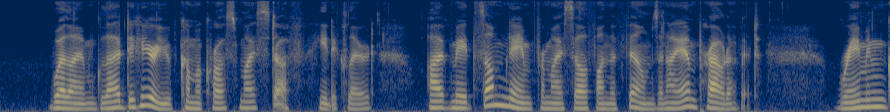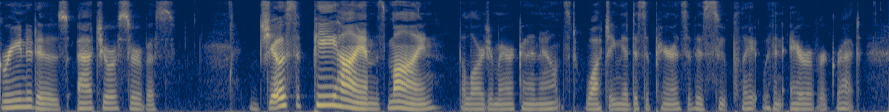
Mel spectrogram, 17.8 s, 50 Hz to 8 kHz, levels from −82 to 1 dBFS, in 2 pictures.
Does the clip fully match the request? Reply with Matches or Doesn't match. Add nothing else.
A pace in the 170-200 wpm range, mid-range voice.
Matches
